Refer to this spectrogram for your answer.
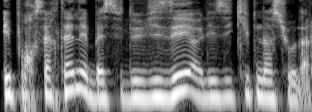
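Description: A woman speaks with a slight southern French accent and ordinary pitch variation. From Perpignan, southern France. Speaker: rugby player. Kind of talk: interview. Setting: radio studio.

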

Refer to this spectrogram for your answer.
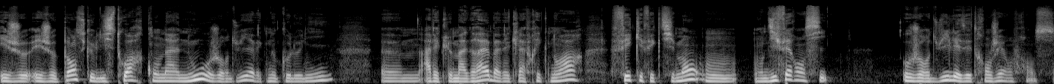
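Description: A woman's very deep, low voice, dark and mellow in tone, with ordinary pitch variation at a moderate pace on a very clean recording with a silent background. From French suburbs, Iranian family. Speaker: playwright and stage director. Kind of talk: radio interview. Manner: casual, many fillers.

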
